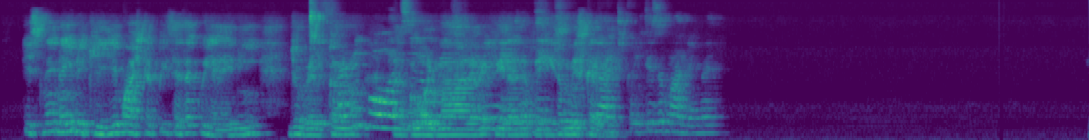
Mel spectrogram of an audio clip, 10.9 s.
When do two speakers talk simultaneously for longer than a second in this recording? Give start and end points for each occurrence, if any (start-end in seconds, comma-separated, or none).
4.1-6.2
